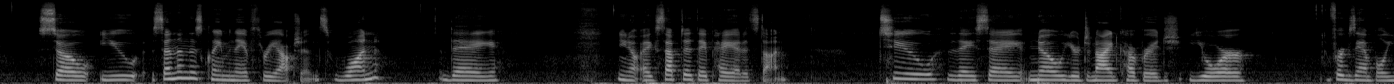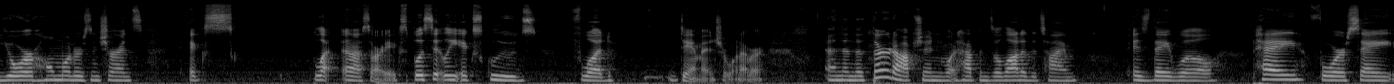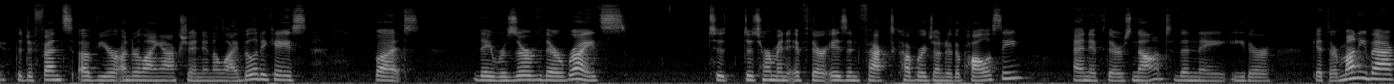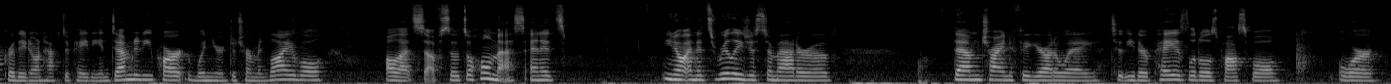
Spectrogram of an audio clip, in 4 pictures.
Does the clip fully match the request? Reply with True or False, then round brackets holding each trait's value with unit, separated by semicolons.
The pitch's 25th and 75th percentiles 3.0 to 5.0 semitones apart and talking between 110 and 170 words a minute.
False (2.5 semitones; 155 wpm)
